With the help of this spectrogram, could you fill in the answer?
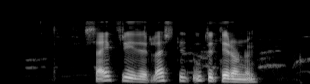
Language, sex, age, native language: Icelandic, female, 40-49, Icelandic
